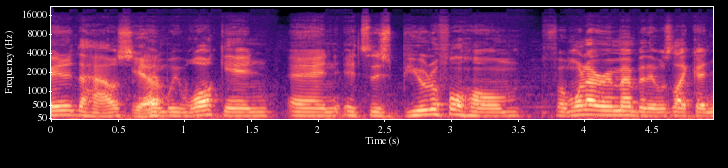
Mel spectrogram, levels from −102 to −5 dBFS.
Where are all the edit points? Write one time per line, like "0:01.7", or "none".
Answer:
0:01.7
0:03.7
